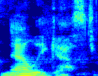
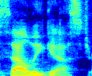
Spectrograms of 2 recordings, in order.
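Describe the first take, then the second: First: It begins with 'snal', with an n sound. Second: It begins with 'sal', with no n sound. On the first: The speaker calls it right. "It's a Snallygaster" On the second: The speaker calls it wrong. "I always say it wrong, I want to call it the Sallygaster"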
